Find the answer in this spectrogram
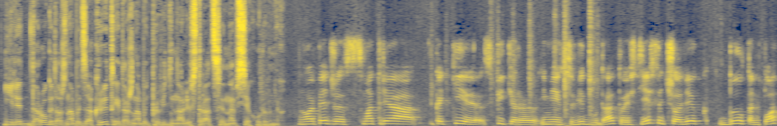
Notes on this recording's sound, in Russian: По телефону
